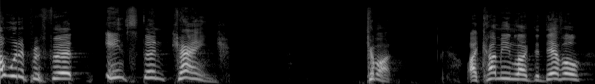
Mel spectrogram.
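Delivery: ordinary talk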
